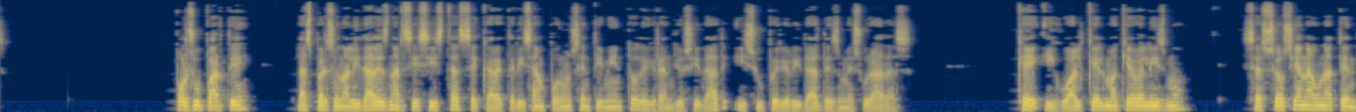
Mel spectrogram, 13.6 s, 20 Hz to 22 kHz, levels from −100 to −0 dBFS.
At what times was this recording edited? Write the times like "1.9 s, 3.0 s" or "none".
none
